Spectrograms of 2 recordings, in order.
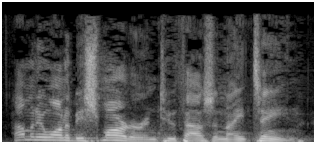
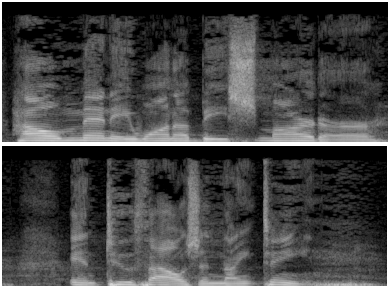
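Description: First: The question is spoken at a normal pace. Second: The question is spoken at a slower pace.

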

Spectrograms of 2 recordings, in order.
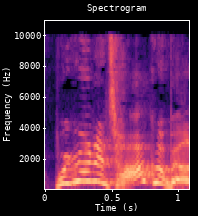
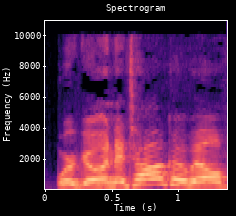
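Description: First: It is said in a pumped, excited tone. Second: It is said in a light, joking tone. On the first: The plan is a firm decision. "because I am pumped and I am excited" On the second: The plan is not meant seriously. "but I'm just joking. I'm just going to say it that way"

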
